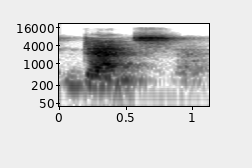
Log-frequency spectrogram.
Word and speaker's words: dance: ഇറ്റ്സ് നോട്ട് pronounced like that or articulated like that in English. It is dance.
